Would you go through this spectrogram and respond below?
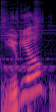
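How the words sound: The voice rises at the end like a question. The speaker is unsure what the game even is.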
